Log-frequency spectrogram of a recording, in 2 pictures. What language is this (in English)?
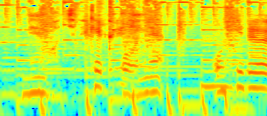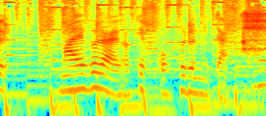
Japanese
